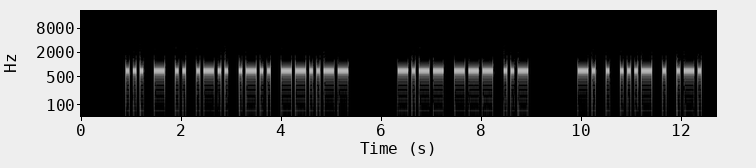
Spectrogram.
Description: Morse code, heard as a keyed tone, about 17 wpm, 700 Hz. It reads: STILL, YOU NEVER
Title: 2x Word-Spacing - Sentences from Top 300 Words - 17wpm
